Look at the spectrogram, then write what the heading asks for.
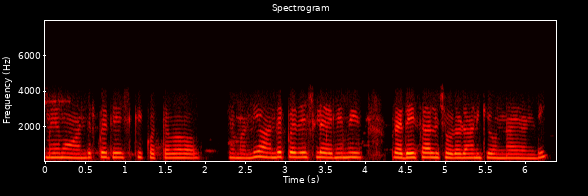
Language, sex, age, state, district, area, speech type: Telugu, female, 30-45, Andhra Pradesh, N T Rama Rao, urban, conversation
